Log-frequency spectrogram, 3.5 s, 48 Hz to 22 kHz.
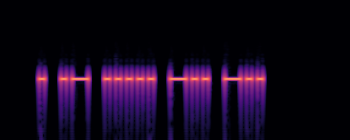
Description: Morse code, heard as a keyed tone, about 22 wpm, 700 Hz. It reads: EA5DD
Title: DXCC-100 Call Signs - 5 Characters - 22wpm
